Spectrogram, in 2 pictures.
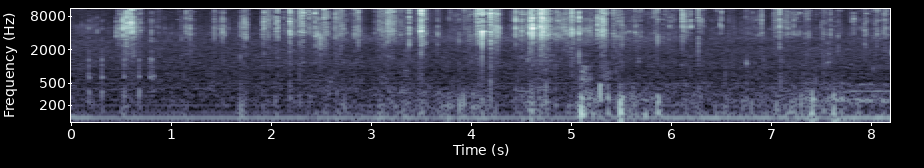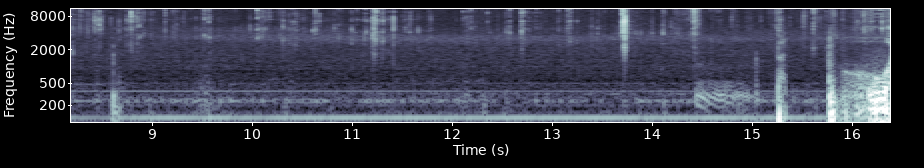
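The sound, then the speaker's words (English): Keys jangle and scrape as they are dragged across a surface, a quiet, irregular metallic rattling over a steady low hum, growing louder with a few sharper clinks near the end. “And it sounds like that the keys are dragged around.”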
